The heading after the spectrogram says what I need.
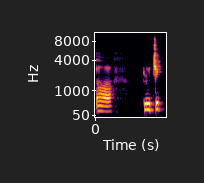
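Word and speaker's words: Plutchik: बनता है सो ये प्लू चिक का था टी साइलेंट होता है अगेन ये आप प्रोनंसिएशन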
